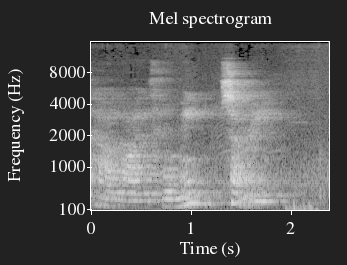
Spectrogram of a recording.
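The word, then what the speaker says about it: Carlisle: and your address 45 carile way could you spell carile for me sorry it's c a r l i s l e you don't pronounce the S car way and that's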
